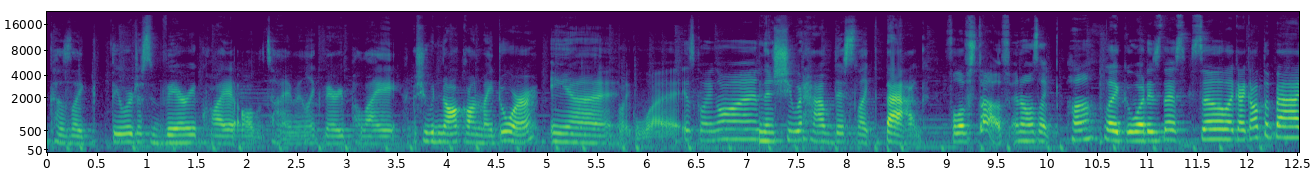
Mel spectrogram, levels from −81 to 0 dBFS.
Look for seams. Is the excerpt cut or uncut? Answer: cut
